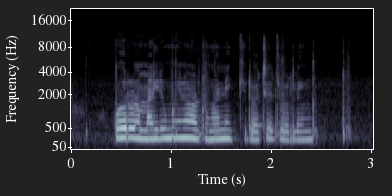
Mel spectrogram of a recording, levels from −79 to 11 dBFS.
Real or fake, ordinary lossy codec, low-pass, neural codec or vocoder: fake; none; none; vocoder, 24 kHz, 100 mel bands, Vocos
